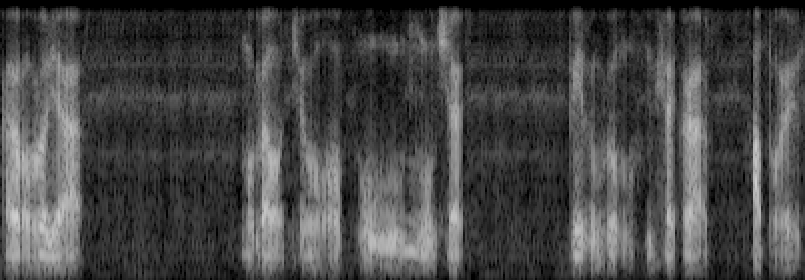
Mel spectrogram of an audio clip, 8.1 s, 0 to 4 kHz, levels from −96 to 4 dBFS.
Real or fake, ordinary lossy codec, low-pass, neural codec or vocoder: fake; none; 3.6 kHz; autoencoder, 44.1 kHz, a latent of 192 numbers a frame, MeloTTS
